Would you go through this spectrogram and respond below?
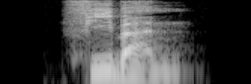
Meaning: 1. to have a high temperature 2. to enthuse, to be excited about something
- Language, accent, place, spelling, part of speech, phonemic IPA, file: German, Germany, Berlin, fiebern, verb, /ˈfiːbɐn/, De-fiebern.ogg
